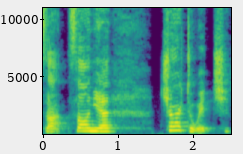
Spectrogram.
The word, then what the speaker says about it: Sonja Chartowich: This week I have the fabulous Sonja Chartowich, which I had troubles pronouncing because it is actually pronounced exactly as it looks.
